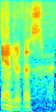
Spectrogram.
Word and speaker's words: Andrethyst: And then, of course, I got Andrethyst. Please tell me I'm pronouncing your name right. You're not. It's Andrethyst.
